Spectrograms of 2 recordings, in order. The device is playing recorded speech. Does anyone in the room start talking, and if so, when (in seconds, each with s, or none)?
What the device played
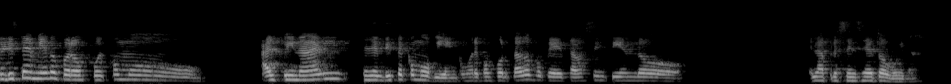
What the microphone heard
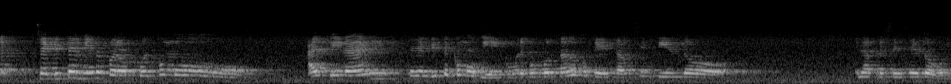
none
